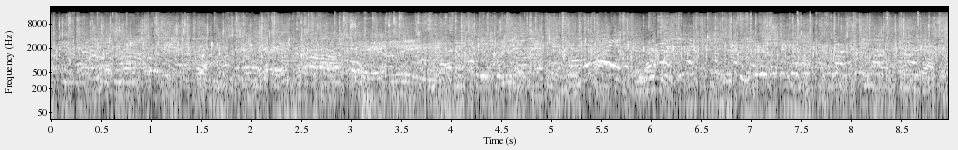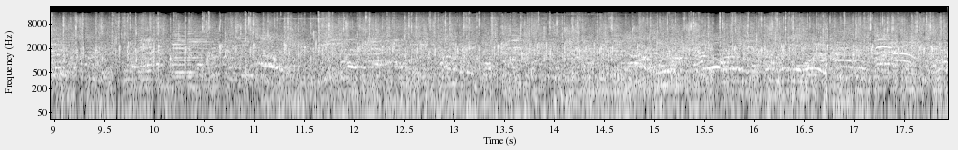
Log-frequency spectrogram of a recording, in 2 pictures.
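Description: A crowd cheers and chatters outdoors.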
